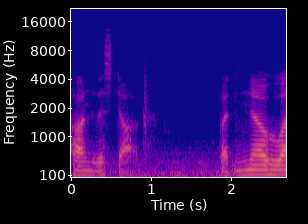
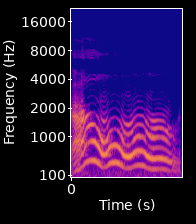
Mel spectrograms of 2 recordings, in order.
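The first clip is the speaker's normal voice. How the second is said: very high, loud yelp; high loud dog cry of pain; 10 dB louder than usual. Acted. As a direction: yelp like a hurt puppy. Dog yelps from louse.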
